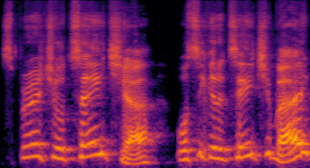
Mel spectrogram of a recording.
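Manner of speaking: put-on Australian accent, pitched very high. Quoting a man's reply in a retold exchange, Australian accent impression. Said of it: "I'm not just doing an Australian stereotype".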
